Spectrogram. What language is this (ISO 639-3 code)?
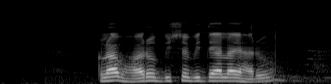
nep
